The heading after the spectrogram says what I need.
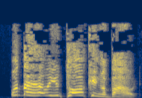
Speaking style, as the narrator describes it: Yossarian shouted at her in bewildered, furious protest

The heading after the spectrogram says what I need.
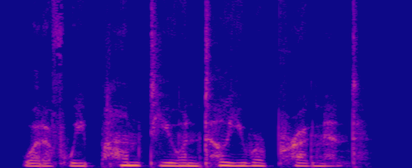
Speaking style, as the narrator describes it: He whispers

